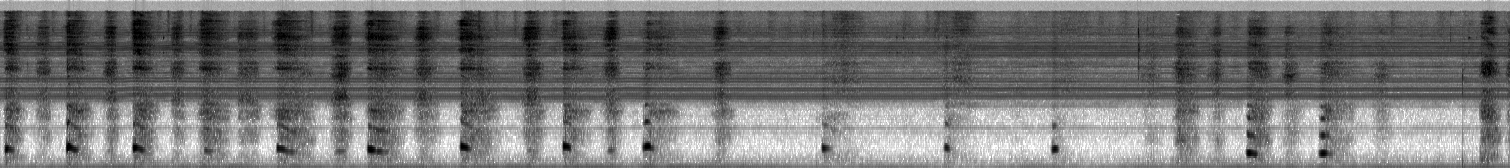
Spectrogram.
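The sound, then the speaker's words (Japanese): A low, steady electric buzz from a vibrating rotor toy runs throughout, faint, beneath a series of short, regularly spaced breathy vocal sounds. “ローターで当ててます。”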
